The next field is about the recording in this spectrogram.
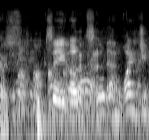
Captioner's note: audience laughs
